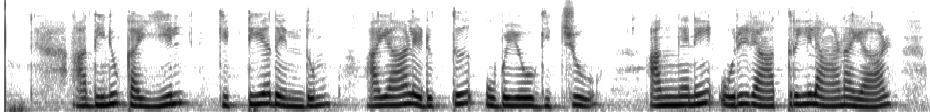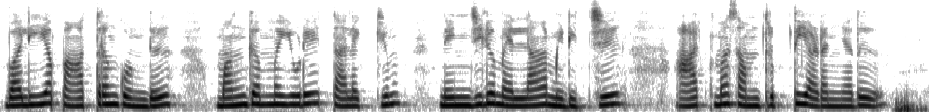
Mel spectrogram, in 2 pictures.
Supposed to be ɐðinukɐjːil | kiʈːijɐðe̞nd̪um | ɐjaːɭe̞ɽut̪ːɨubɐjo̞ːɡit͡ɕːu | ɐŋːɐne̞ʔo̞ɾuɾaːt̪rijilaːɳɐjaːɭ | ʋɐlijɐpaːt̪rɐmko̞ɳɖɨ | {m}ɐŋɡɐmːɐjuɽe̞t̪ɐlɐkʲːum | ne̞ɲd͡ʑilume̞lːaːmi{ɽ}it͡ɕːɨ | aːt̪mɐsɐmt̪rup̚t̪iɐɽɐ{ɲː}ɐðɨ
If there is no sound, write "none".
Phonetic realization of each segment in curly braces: m, ɽ, ɲː

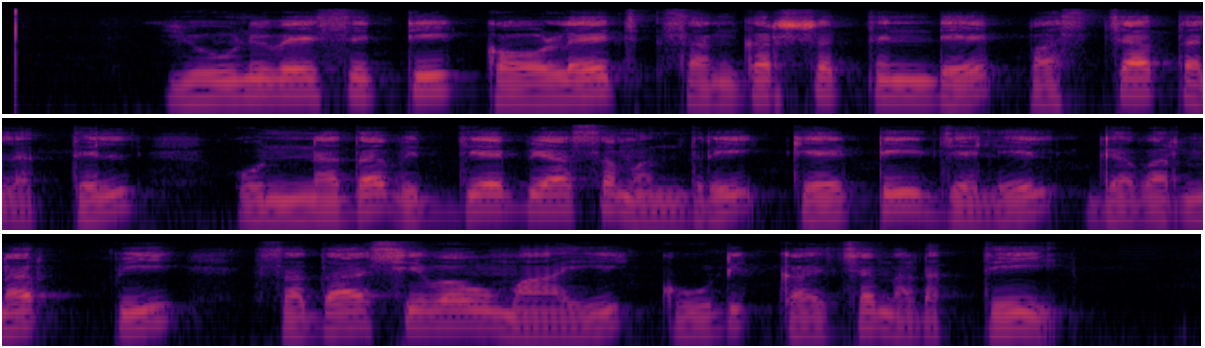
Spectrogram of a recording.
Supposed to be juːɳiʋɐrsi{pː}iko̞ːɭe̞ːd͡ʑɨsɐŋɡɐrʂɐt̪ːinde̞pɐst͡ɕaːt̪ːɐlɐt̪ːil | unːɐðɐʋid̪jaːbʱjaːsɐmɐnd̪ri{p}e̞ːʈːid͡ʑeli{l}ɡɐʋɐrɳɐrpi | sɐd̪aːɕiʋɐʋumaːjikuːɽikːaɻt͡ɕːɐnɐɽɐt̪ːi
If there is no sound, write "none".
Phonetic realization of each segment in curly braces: tː, k, l

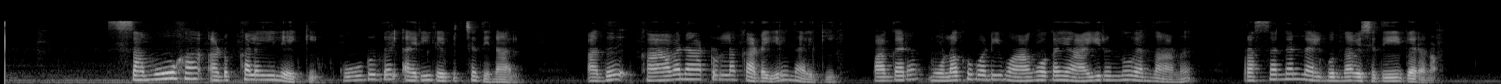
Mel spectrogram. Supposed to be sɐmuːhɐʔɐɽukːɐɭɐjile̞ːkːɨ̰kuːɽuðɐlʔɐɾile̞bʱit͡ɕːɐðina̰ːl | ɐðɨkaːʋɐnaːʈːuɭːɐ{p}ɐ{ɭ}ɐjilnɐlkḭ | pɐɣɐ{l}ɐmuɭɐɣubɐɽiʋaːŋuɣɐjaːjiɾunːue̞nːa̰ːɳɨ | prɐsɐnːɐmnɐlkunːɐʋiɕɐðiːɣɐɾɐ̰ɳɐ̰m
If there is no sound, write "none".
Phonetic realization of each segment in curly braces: k, ɽ, ɾ

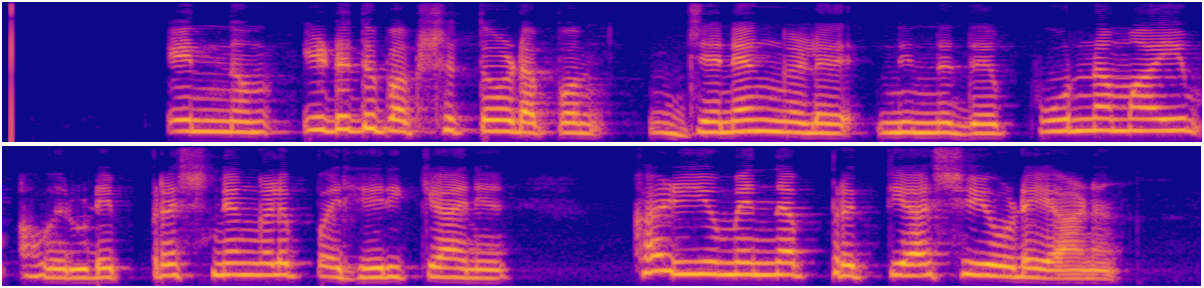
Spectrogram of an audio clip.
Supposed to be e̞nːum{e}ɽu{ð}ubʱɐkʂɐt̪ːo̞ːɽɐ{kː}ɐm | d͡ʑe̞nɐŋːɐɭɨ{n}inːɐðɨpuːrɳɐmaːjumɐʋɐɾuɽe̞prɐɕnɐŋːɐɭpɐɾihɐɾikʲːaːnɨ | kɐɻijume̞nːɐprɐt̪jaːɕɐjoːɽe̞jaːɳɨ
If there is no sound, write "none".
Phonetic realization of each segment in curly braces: i, ð, pː, n

